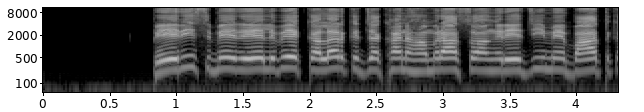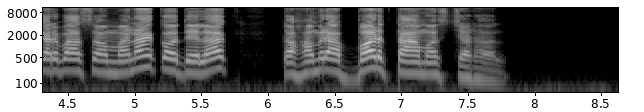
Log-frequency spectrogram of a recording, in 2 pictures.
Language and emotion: Maithili, angry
